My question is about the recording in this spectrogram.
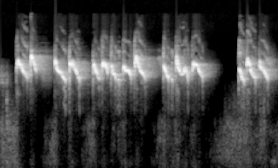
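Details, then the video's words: Caged white-eye song: bursts of fast, high, slurred tweets in rapid strings, broken by short pauses, one gap near the end before a final burst. "Mata Puteh Raja Stablizing his form buka sing"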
